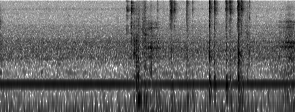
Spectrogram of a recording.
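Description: Computer keyboard typing: a quiet couple of seconds, then a short scattered run of keystrokes in the second half, over a faint steady hum.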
